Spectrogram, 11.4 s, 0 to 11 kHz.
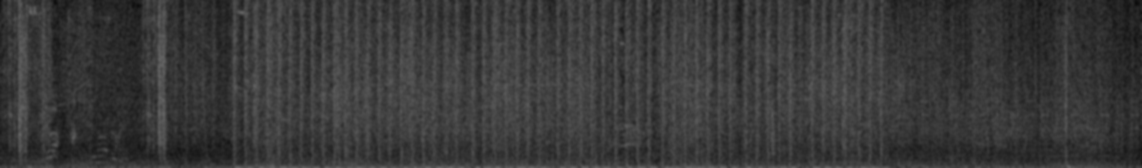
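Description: Helldivers 2 combat with a steady barrage of rapid gunfire and booming blasts from an orbital strike, loud and continuous throughout, with voices talking over the noise.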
